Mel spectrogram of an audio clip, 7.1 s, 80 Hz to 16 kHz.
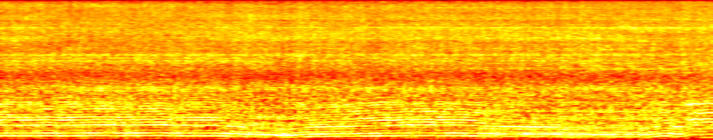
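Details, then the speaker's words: Tecumseh TC300 two-stroke on Eskimo ice auger, after repair, choke fully off, idle bumped up: small engine buzzing at high idle, pitch sagging and recovering; surging, owner suspects carb tuning issue. "yeah it doesn't like with the choke all the way off it could be a carb tuning issue though too right"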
